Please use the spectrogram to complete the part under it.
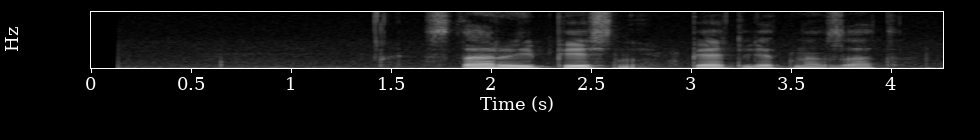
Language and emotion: Russian, neutral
